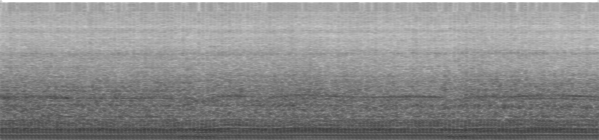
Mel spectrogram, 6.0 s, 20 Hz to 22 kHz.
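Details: Troy-Bilt/MTD 27-ton log splitter with about 120 hours of use: a loud single-cylinder putter with uneven, labouring, sagging beats. Engine bogging under load on the return stroke unless the valve handle is held up, and getting worse; owner suspects the valve (Energy 326890).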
